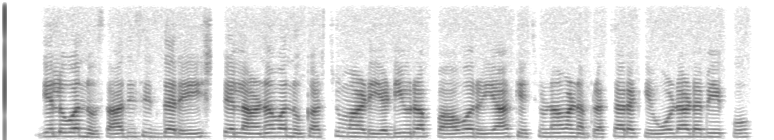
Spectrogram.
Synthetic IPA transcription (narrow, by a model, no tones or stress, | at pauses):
ɡeluʋɐnːusaːd̪ʱisid̪ːɐɾe̞iʂʈɛlːɐːɳɐʋɐnːukɐɾt͡ʃumaːɽiɐɽijuɾɐpːɐːʋɐɾujaːke̞t͡ʃunaːʋɐɳɐpɾɐt͡ʃaːɾɐkːe̞oːɽaːɽɐbe̞ːku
